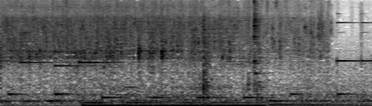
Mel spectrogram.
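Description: Whole garam masala (cloves, cinnamon and cardamom) sizzles steadily in hot oil for a vegetarian dhoka curry, a dense close crackle with a few stirring clicks and a low steady hum underneath, no voices.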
